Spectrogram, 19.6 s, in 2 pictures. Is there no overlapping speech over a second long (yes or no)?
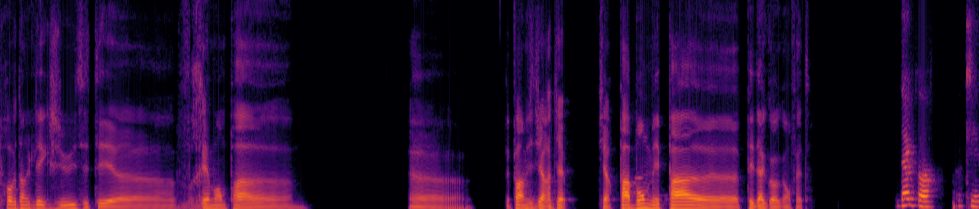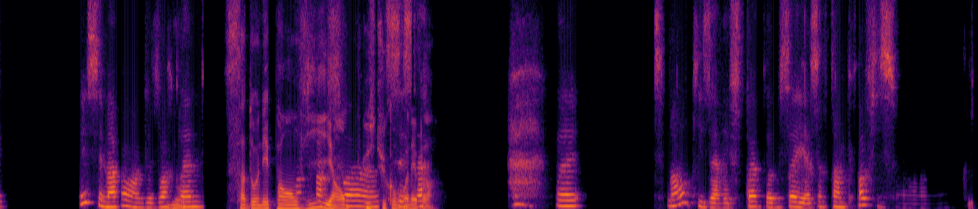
no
